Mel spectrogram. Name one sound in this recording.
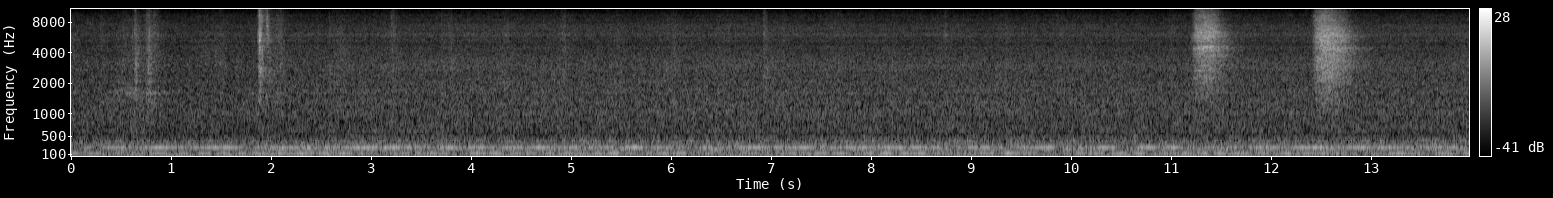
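Footsteps on concrete walk away and fade.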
